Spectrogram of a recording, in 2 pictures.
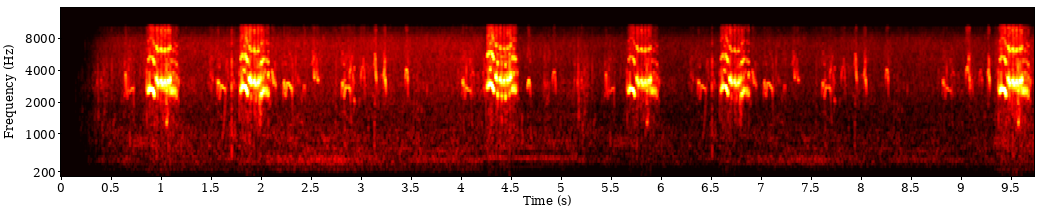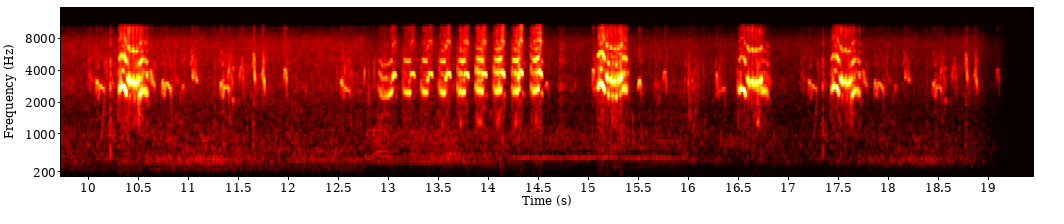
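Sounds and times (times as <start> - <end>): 
Elegant Tern rasping calls: 0.6 - 19.1
quiet bird chatter: 0.6 - 19.3.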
